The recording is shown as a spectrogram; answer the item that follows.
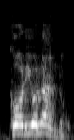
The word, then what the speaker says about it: Coriolano: Coriolano, un nombre que se le enredaba a la gente, ¿cierto? La verdadera pronunciación y la verdadera ortografía de su nombre es como la ven escrita, I-O.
